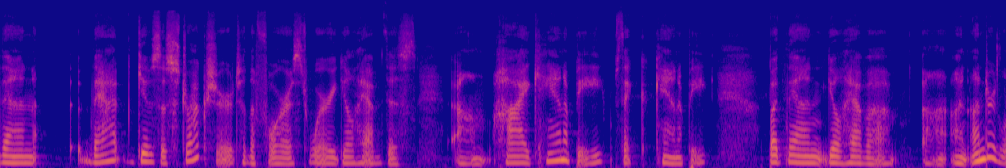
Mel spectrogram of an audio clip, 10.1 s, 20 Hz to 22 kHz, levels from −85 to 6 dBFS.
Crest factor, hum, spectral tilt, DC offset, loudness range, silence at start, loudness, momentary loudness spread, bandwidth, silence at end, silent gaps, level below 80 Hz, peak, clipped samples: 18 dB; none; -5.5 dB/octave; under 0.1%; 2 LU; 0 s; -34 LUFS; 13 LU; 16.5 kHz; 0 s; none; -60 dBFS; -16 dBFS; under 0.1%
